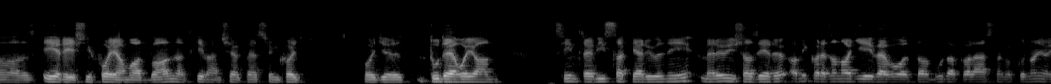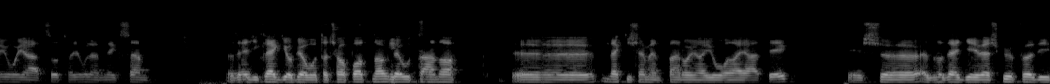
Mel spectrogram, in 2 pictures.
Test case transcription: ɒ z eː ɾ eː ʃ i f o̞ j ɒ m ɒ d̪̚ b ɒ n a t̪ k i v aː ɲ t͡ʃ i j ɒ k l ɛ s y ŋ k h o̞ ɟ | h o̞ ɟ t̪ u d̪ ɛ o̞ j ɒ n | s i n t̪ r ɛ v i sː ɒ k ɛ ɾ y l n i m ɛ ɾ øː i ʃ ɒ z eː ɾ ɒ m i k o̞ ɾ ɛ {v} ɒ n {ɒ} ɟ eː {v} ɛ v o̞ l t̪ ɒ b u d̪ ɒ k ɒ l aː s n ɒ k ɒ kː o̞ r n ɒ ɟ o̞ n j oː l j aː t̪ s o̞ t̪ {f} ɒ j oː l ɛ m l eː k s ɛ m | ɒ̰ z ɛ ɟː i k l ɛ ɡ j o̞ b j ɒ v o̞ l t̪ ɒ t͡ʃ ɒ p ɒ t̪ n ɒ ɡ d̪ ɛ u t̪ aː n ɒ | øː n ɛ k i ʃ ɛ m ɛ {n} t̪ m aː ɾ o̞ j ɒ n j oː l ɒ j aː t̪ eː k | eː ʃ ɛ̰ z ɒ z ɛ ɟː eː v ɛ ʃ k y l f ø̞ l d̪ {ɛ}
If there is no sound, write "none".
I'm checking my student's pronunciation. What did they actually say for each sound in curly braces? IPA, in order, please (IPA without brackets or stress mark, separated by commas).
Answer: z, ɒ, v, h, n, i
